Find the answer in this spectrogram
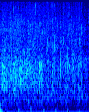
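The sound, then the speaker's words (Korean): An audience claps together in steady, dense applause to give glory to God during a church worship service, a broad crackling wash of many hands that holds at an even level for a couple of seconds with no voices over it. “할렐루야 이 공간 가운데 함께 하시고 우리 예배와 찬양의 이유 되시고 대상 되신 우리 하나님께 큰 박수로 영광 올려드리겠습니다.”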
